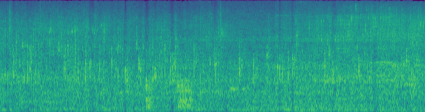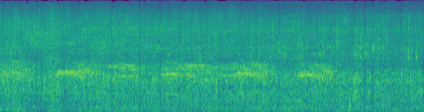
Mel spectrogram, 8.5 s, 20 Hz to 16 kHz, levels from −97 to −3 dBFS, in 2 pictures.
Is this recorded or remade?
recorded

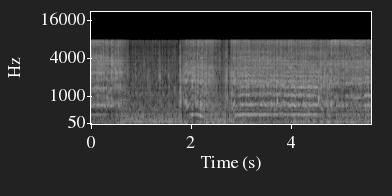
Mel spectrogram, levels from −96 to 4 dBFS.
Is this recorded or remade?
remade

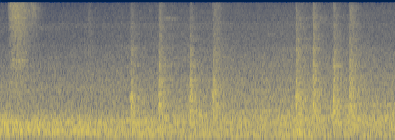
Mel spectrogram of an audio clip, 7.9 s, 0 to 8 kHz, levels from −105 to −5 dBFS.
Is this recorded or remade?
remade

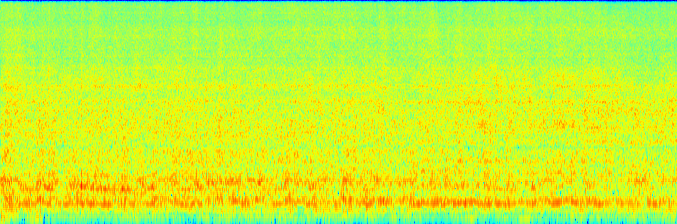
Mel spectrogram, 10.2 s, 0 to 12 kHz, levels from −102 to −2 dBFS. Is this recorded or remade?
remade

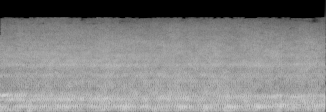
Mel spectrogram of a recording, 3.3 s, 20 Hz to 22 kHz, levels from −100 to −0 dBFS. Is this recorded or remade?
remade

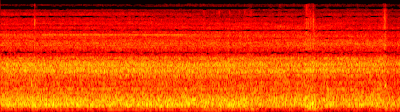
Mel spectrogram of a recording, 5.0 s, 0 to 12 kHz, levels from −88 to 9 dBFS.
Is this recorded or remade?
recorded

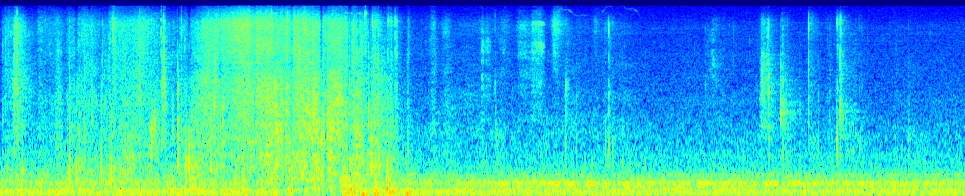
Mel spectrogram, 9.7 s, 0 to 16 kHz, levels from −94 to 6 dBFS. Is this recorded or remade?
recorded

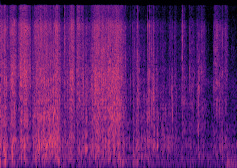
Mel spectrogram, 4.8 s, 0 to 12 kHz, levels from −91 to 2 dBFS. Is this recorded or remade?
recorded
